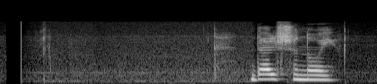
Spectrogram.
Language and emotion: Russian, neutral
